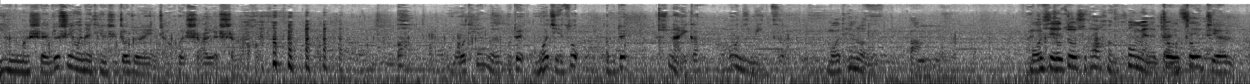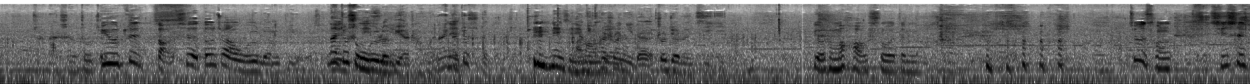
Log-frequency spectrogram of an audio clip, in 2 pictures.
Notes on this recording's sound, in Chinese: 本期节目在火锅店录制，手机就放在了火锅旁边，可能会听得一耳朵油，先说抱歉。鼎王无老锅。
